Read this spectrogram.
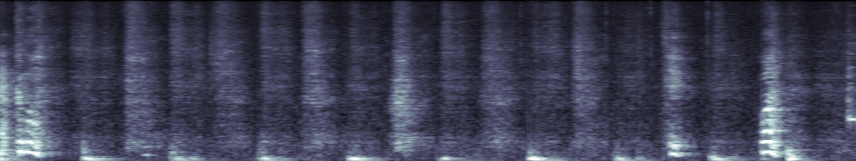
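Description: Bare feet thud softly on a carpeted floor in a steady rhythm.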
